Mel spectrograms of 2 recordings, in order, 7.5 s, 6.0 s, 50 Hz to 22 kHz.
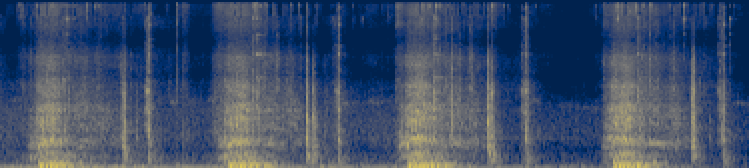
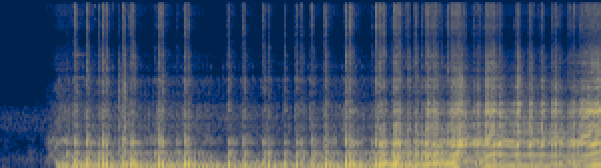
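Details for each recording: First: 2000 Arctic Cat ZL440 two-stroke snowmobile, first start after used-parts rebuild: loud raspy blats in bursts every couple of seconds, sharp undamped crackle; running straight pipe with no muffler. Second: 2000 Arctic Cat ZL440 two-stroke after a rebuild, after clearing a flood; catches into a crisp, even crackle, revving cleanly with no misses; runs healthy.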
